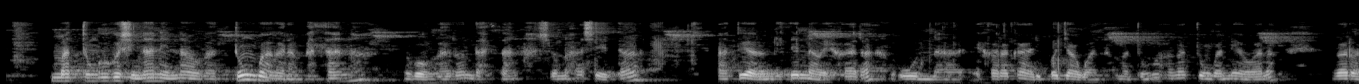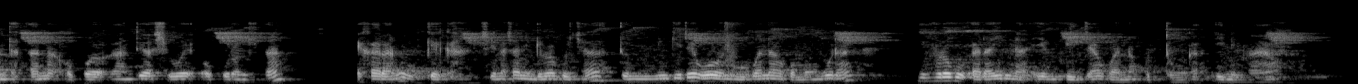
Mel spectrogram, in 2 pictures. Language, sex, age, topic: Oshiwambo, male, 25-35, finance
